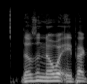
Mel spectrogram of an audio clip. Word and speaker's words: AIPAC: To pretend that he doesn't know what AIPAC, pretending it could be pronounced IPAC is just insulting to anyone who follows this channel.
